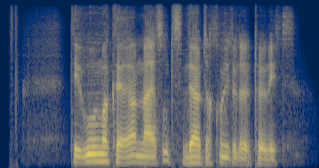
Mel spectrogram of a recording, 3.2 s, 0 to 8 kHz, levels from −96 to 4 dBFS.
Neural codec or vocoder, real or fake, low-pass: codec, 16 kHz, 0.5 kbps, X-Codec, HuBERT features, trained on general audio; fake; 7.2 kHz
